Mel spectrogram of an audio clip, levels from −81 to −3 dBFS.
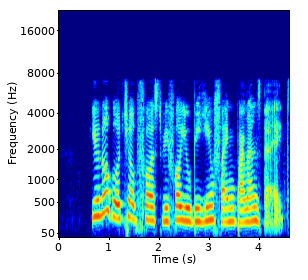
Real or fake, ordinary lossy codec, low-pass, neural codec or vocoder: fake; none; 7.2 kHz; codec, 16 kHz, 1.1 kbps, Voila-Tokenizer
